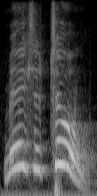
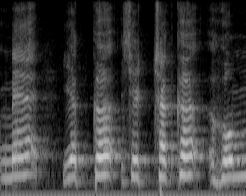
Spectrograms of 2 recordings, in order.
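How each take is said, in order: First: The words run together smoothly without breaks. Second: Each word is said separately and jerkily. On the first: The speaker calls it right. "എന്ത് പറയണം?" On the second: The speaker calls it wrong. "ഈ പാറപ്പുറത്തോടെ കാളവണ്ടി പോകുന്ന"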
